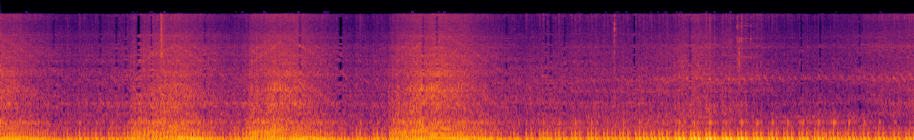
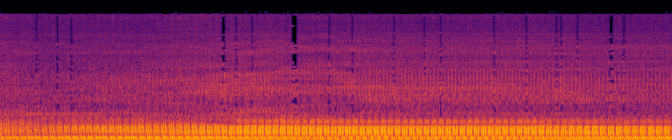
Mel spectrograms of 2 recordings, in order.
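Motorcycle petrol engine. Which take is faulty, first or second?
second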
